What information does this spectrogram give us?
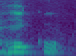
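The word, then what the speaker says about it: Hegu: ini lagi saraf Iya tulisannya h e h g ugu bacanya heku nah cara penusukannya sederhana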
